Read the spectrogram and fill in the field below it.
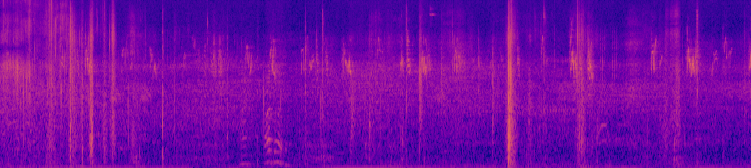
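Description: Cattle shuffle their hooves on dry dirt ground.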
